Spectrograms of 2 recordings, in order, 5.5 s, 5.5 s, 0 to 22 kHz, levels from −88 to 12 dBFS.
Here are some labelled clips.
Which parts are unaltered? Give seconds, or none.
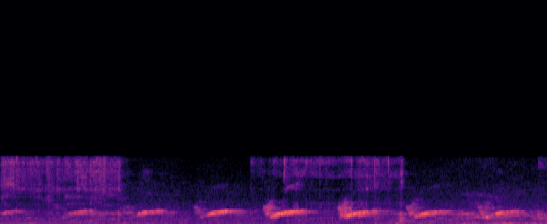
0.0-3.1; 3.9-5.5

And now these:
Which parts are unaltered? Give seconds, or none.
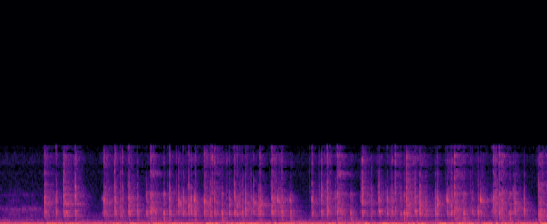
0.0-3.3; 4.3-5.0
